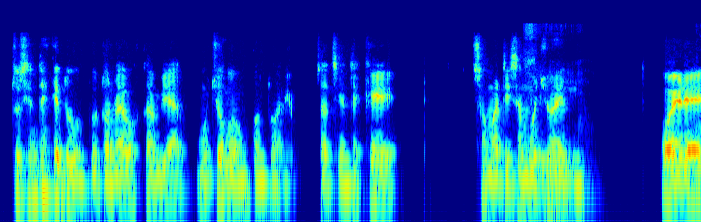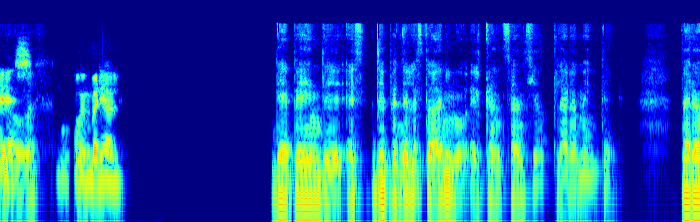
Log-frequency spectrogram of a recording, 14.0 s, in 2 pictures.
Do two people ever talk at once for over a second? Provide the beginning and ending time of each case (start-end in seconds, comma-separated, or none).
none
